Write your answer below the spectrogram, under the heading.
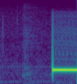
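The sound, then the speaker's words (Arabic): A telephone busy tone after a call from Saudi Arabia is cut off: faint line noise, then a loud, steady tone starts about halfway through and holds to the end. “انقطع.”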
